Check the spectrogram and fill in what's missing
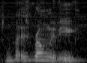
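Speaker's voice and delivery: ordinary talk, nothing marked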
